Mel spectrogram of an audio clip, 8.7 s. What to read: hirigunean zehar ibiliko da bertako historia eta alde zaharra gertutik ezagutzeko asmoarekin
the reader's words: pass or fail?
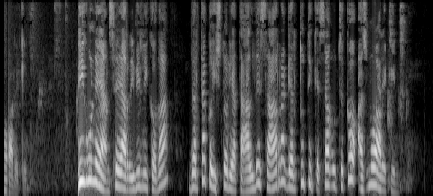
pass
